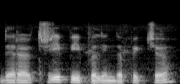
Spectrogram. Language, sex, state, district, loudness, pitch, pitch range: English, male, Arunachal Pradesh, Lower Dibang Valley, -16 LUFS, 95 Hz, 90-100 Hz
